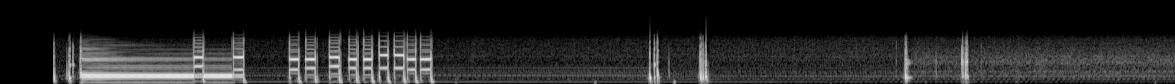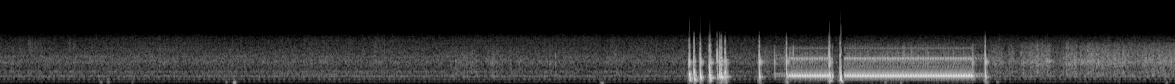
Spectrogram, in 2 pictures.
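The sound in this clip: Telephone signalling tones on a CCSA private line: loud bursts of steady tones at the start, several sharp isolated clicks over a low background hiss, then loud tones returning near the end.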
